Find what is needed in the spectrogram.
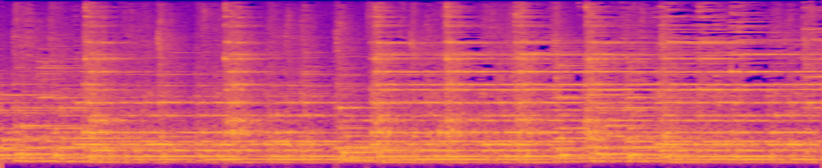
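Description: Handbell choir ringing in full, many tuned handbells struck together in chords. The tones ring on between strikes, with fresh strikes about once a second.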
